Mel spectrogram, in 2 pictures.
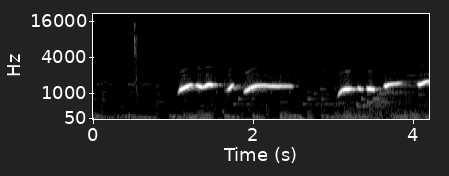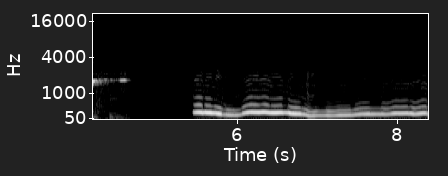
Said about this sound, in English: I like to whistle in real life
